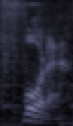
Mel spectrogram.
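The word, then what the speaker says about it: Fårö: es, sueco, se pronuncia Fora, se escribe ah. Faro.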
